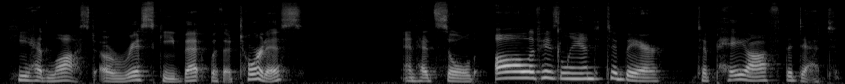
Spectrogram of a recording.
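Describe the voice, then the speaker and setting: A woman telling a story to children, reading a picture book aloud in a theatrical way. Her delivery is slow and unhurried. Her pitch rises and falls a lot, and she stops now and then to ask questions. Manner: expressive, asking the listener questions. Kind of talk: theatrical read-aloud for kids.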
